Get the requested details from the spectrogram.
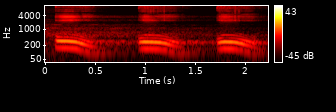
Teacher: menurunkan bibir bawah ketika membaca ee berharakat kasrah i i i kita pecahkan bibir ya ke samping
